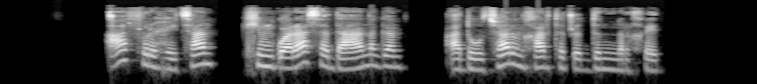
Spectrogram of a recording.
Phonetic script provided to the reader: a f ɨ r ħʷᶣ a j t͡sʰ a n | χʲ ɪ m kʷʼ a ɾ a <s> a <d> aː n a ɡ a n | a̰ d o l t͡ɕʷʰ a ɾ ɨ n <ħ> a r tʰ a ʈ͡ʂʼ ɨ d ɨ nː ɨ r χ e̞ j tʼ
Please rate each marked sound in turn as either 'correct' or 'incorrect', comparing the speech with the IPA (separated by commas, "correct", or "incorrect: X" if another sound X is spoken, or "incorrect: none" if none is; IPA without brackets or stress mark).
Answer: correct, correct, incorrect: χ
